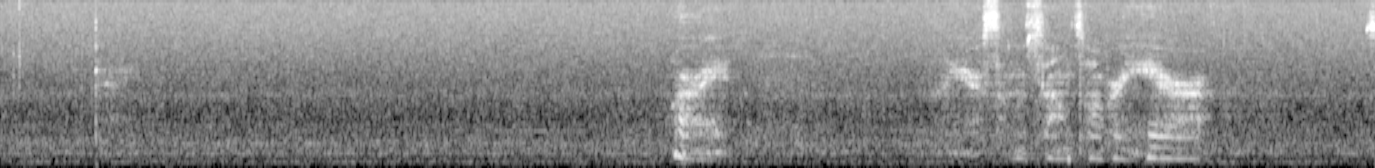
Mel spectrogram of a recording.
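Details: Active gurgling bowel sounds heard over the abdomen of an adult male during an abdominal exam: a quiet hiss, then a short soft burst and a run of bubbling, rising and falling gurgles.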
